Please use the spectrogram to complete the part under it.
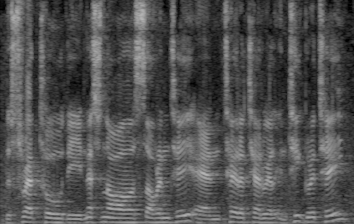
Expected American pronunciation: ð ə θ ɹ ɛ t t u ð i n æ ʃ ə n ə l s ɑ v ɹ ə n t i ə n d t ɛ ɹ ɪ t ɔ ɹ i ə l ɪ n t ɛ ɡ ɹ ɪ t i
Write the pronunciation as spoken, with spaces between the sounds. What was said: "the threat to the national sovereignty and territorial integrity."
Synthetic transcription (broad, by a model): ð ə s ɹ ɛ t t u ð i n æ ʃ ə n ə l s ɑ v ɹ ə n t i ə n t ɛ ɹ ɪ t ɔ ɹ i ə l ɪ n t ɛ ɡ ɹ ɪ t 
